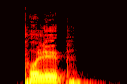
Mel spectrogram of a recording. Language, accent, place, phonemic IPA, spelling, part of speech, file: German, Germany, Berlin, /poˈlyːp/, Polyp, noun, De-Polyp.ogg
- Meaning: 1. polyp 2. adenoids (abnormally enlarged mass of lymphatic tissue at the back of the pharynx) 3. pig, policeman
